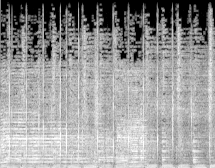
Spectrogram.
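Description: Big band jazz ensemble playing a swing arrangement: saxophones and brass in sustained chords over a steady low bass line and sharp drum and cymbal ticks.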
